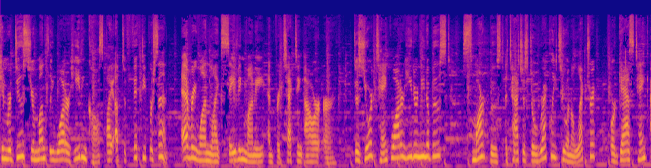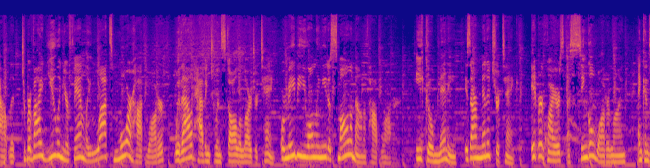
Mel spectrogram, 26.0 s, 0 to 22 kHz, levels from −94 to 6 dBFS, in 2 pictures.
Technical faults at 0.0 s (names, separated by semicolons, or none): noise suppressor applied to music or sounds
